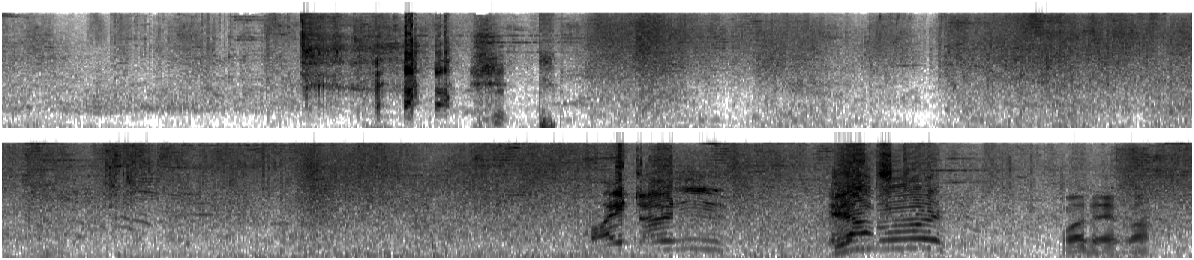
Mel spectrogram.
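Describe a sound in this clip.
Fighting sound effects clash and burst from a video game.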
